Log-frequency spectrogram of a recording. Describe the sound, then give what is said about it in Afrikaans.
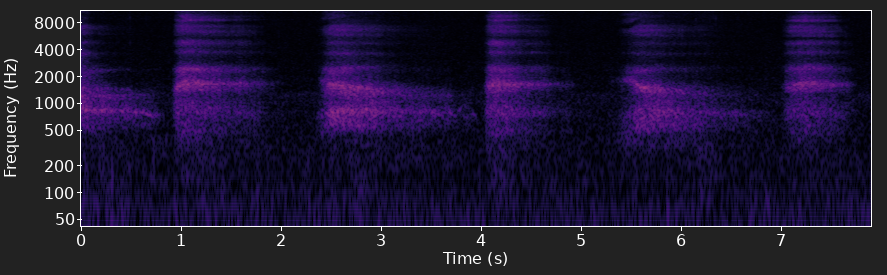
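A voice makes slow, rhythmic breathy sounds, about five airy inhale-exhale syllables in a steady pattern, fairly loud, imitating breathing to voice the Hebrew divine name Yahweh, written only in consonants. “met ander woorde dit klink soos asem”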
